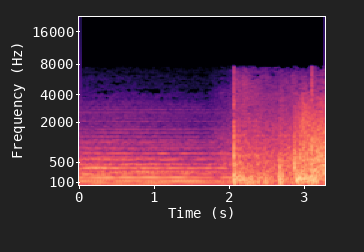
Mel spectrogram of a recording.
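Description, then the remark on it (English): A steady humming drone gives way to a sudden loud burst of Marblewood's massive fireworks display, followed by a few more crackling explosions close together, sharp. “With a suddenness that strongly implied to Deja that it had been prearranged, Marblewood's massive fireworks display kicked off in all its full, brilliant glory.”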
